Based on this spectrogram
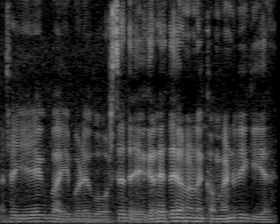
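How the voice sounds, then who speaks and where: A man speaks at medium pitch and a moderate pace. Audible room echo is present. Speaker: fitness vlogger. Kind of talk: casual vlog.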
